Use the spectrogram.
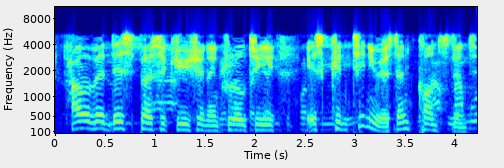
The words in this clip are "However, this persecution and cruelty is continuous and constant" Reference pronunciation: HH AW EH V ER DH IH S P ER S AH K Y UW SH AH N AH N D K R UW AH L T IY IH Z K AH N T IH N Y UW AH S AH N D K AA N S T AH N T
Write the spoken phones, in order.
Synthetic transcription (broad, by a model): HH AW EH V ER DH IH S P ER S AH K Y UW SH AH N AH N K R UW AH L T IY IH Z K AH N T IH N Y UW AH S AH N K AA N S T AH N T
